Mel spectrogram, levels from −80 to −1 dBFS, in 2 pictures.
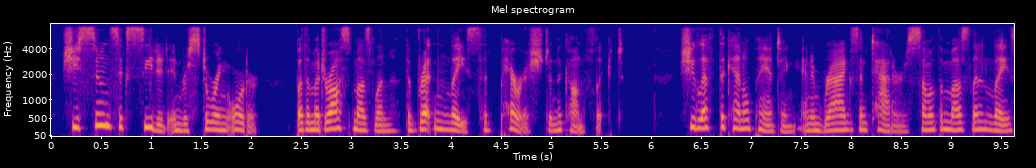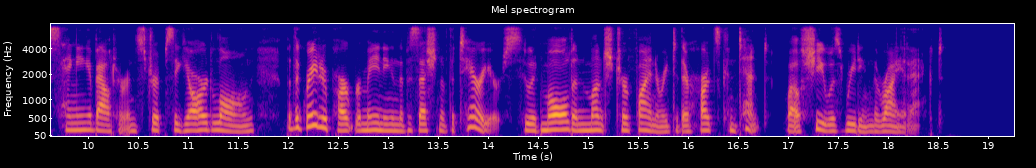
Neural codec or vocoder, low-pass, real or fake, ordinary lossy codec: vocoder, 44.1 kHz, 128 mel bands every 512 samples, BigVGAN v2; 7.2 kHz; fake; Opus, 64 kbps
